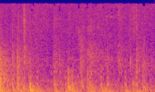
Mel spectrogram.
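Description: Footsteps of hard-soled shoes on a polished wooden parquet floor: a steady run of sharp heel clicks as a man walks across a room, stopping near the end.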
